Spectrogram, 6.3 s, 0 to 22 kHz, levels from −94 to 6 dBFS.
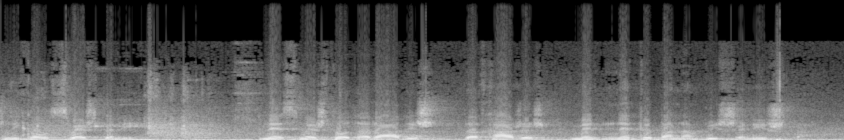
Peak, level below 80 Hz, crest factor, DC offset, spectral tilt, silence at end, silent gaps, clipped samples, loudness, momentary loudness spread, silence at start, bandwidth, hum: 0 dBFS; -16 dBFS; 8 dB; 0.7%; -6 dB/octave; 0 s; none; 4%; -9 LUFS; 5 LU; 0 s; 14 kHz; none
